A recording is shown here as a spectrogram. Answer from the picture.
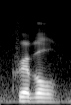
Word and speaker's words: Cribl: Cribl, rhymes with Tribble.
